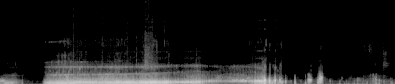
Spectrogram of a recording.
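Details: Ordinary stomach growling (borborygmi): a long, low rumbling gurgle lasting several seconds, then a few short bubbling pops from gas and fluid moving through the gut.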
